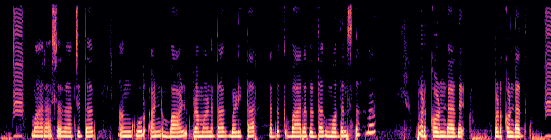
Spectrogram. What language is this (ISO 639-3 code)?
kan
